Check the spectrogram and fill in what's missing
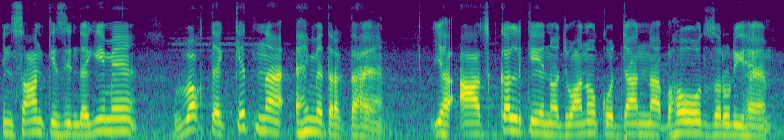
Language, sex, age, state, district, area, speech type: Urdu, male, 30-45, Bihar, Purnia, rural, spontaneous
